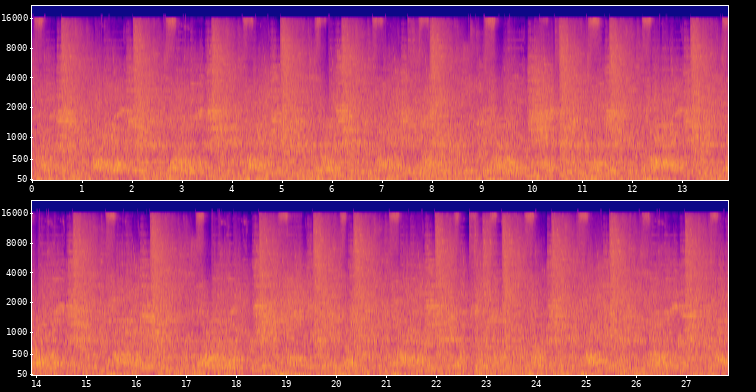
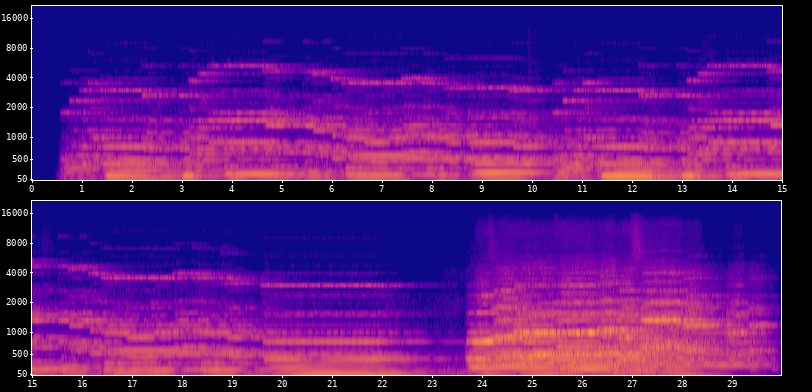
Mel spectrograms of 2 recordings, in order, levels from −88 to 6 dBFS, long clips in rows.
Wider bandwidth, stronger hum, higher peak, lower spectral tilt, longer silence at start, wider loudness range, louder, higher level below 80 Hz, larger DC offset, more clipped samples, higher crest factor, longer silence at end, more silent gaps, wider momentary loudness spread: first, 17 kHz vs 13.5 kHz; neither; first, 0 dBFS vs -8 dBFS; second, -2.5 dB/octave vs -7.5 dB/octave; second, 0 s vs 0.55 s; second, 1 LU vs 11 LU; first, -15 LUFS vs -29 LUFS; first, -30 dBFS vs -40 dBFS; neither; neither; about the same, 16 dB vs 20 dB; about the same, 0 s vs 0.1 s; neither; second, 4 LU vs 15 LU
